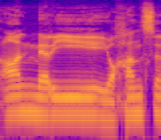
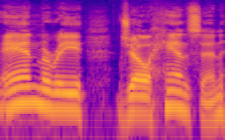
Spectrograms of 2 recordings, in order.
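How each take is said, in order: First: The name is said with a Danish-style pronunciation. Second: The name is said with an English pronunciation. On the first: "maybe in Danish you say" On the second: "we're going to go with the uh, English pronunciation here"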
